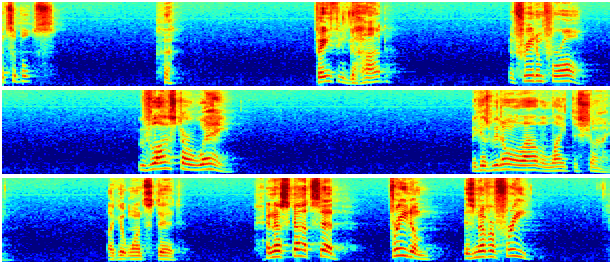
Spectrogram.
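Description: A man speaks through a microphone with animation, in short bursts with pauses.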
